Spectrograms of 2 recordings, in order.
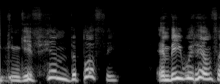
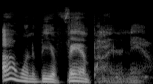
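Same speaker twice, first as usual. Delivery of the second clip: soft mock Bella; 6 semitones lower, 9 dB quieter than usual. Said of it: "Bella's like".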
